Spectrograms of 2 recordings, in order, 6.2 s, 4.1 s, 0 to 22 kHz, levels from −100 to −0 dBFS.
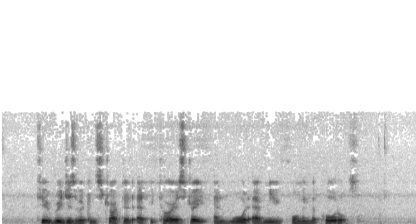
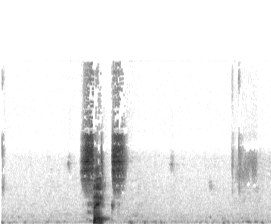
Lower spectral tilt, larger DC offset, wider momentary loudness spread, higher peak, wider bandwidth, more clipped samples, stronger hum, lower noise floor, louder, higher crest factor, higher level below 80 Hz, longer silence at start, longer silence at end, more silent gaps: first, -7.5 dB/octave vs -1 dB/octave; neither; about the same, 9 LU vs 11 LU; about the same, -2 dBFS vs -2 dBFS; second, 10.5 kHz vs 16 kHz; neither; neither; second, -58 dBFS vs -66 dBFS; about the same, -19 LUFS vs -17 LUFS; second, 16 dB vs 24 dB; first, -54 dBFS vs -70 dBFS; second, 0.65 s vs 1.2 s; second, 1.05 s vs 2.2 s; neither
